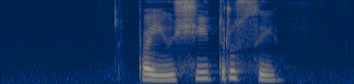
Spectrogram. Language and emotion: Russian, neutral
